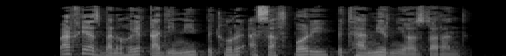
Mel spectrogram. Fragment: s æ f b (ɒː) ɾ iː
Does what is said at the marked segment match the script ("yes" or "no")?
yes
